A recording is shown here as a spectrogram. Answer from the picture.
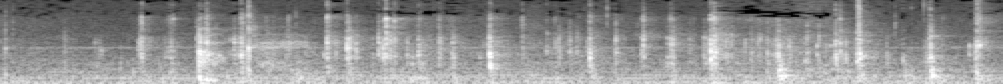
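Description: Soft, steady computer keyboard typing during a resort check-in, a rapid run of light clicks and taps with an irregular rhythm, fairly quiet and with no voices.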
